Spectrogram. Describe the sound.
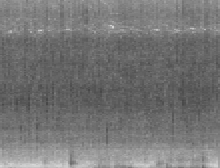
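Food frying in pans with a little fat gives a dense, continuous sizzle. Soft stirring and scraping noises come through beneath it.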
